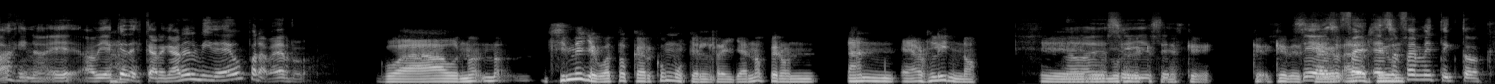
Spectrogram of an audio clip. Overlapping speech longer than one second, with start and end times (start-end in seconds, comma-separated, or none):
10.6-11.8, 12.9-14.2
